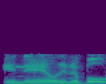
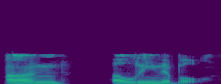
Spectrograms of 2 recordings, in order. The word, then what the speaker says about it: unalienable: constitution says we have inalienable rights no you're pronouncing it wrong um you're you're not getting it it's unalienable now there are two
